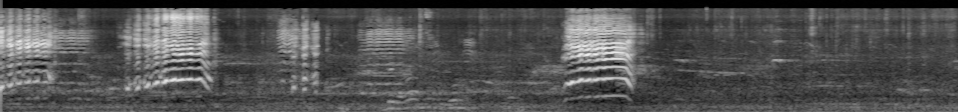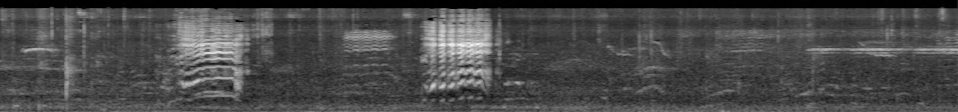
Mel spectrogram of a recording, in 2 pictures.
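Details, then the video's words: Goats on a farm, big goats and kids together; loud harmonic bleats in five or six separate bursts spaced a few seconds apart, with quiet background murmur between calls. "goat sound"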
